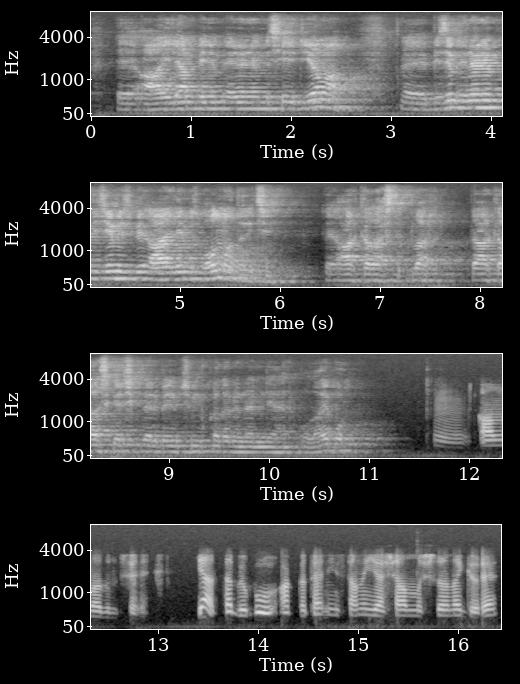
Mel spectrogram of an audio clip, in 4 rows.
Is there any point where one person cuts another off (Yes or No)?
No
